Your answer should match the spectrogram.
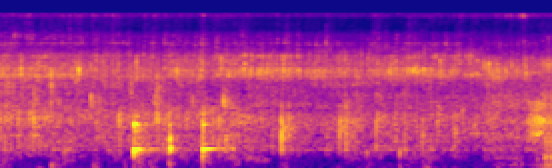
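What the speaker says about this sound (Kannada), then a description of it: "ಇವಾಗ ಈ ಮ್ಯಾರಿನೇಟ್ ಮಾಡಿಟ್ಟಂಥ ಚಿಕನನ್ನು ಹಾಕ್ಕೊಳ್ವಾ." Yogurt-marinated chicken dropped into a pan with fried curry leaves over a medium-low flame: a dense, continuous close sizzle with scattered light clicks and stirring scrapes, and no talk.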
